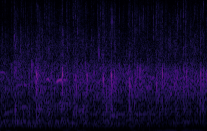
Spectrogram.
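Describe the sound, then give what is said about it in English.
An audience claps in a soft, steady patter of many hands that keeps an even level across the whole stretch. “You can clap for that. That's fine.”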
